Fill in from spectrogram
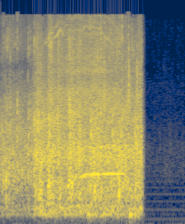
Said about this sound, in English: So having said all that, how about a big round of applause for our worship pastor,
